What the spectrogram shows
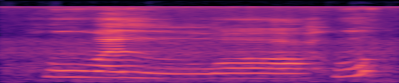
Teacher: ஃபத்ஹாக்கு அப்புறம் லாமே ஜலாலா வரதுனால நம்ம அல்லாஹு அப்படி நம்ம படிப்போம். லைட்டாக இல்லாமல் ஹெவியாக படிப்போம்.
